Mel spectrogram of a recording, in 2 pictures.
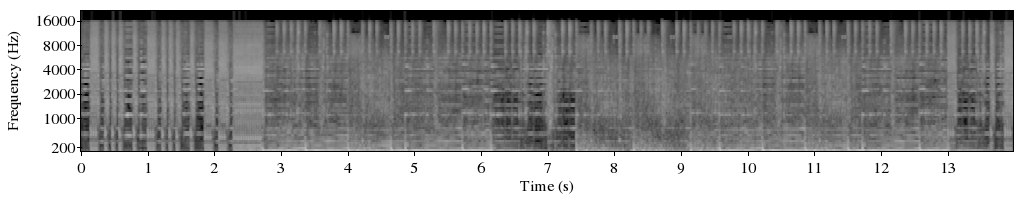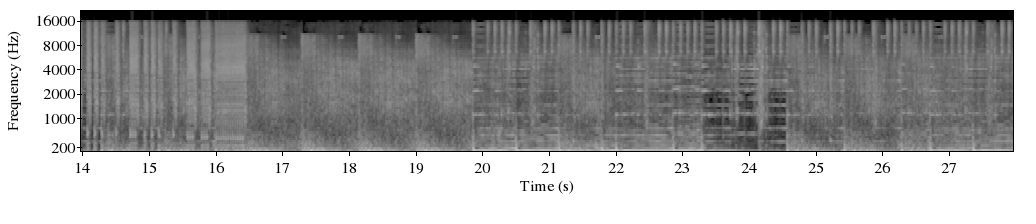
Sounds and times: Music: 0.0s - 27.9s.

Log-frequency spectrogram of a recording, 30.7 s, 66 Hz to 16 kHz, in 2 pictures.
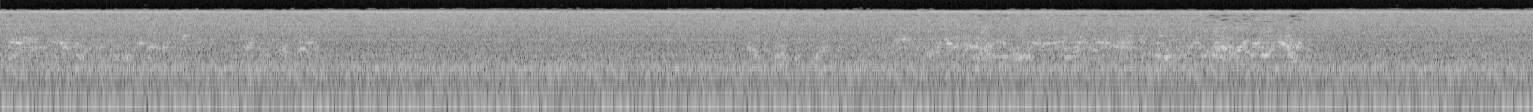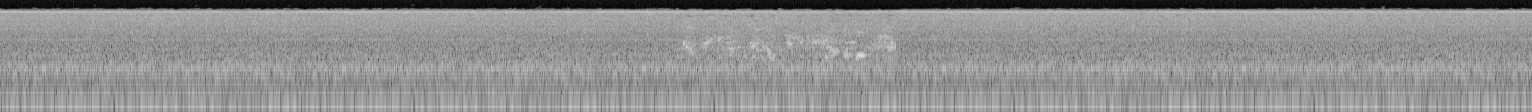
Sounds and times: Speech: 0.0s - 3.2s, 7.4s - 13.2s, 22.1s - 24.3s.

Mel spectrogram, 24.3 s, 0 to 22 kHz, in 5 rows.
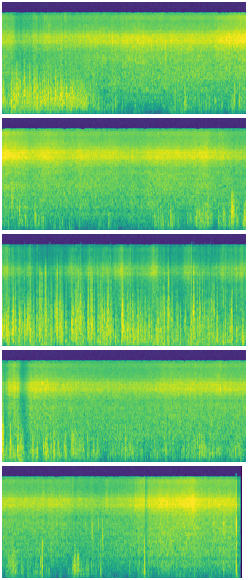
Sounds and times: Rustling leaves: 0.0s - 24.3s.

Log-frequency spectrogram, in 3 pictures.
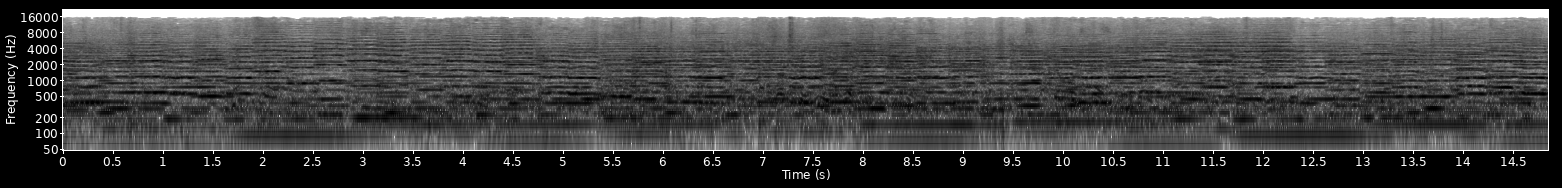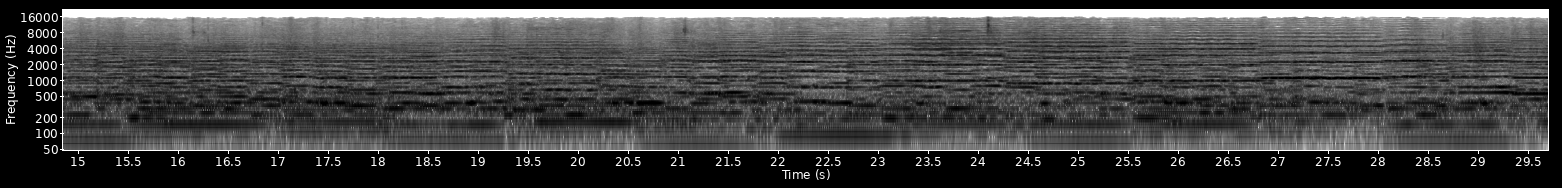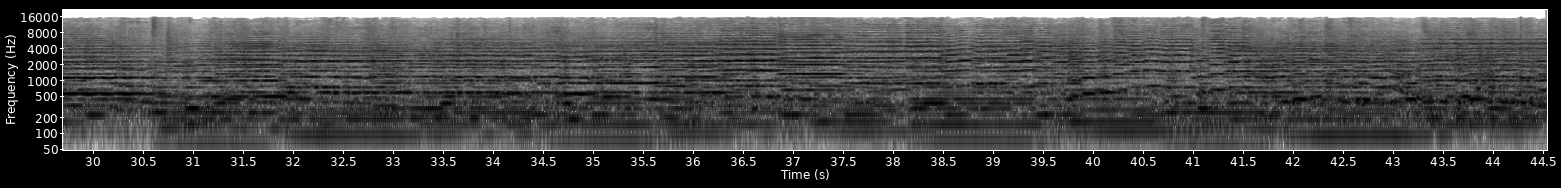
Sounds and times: Cello: 0.0s - 44.5s
Classical music: 0.0s - 44.5s
Orchestra: 0.0s - 44.5s
String section: 0.0s - 44.5s
Violin, fiddle: 0.0s - 44.5s.

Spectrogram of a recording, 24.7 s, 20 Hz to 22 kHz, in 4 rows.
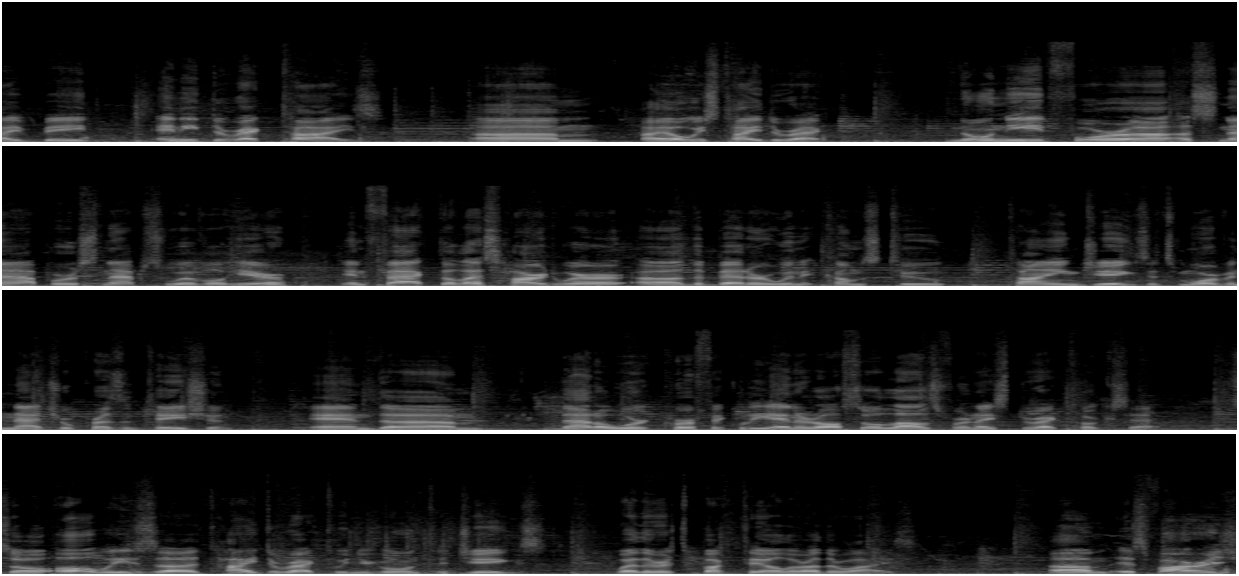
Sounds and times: Speech: 0.0s - 4.1s, 4.8s - 23.1s, 23.8s - 24.6s
Music: 0.0s - 24.6s.

